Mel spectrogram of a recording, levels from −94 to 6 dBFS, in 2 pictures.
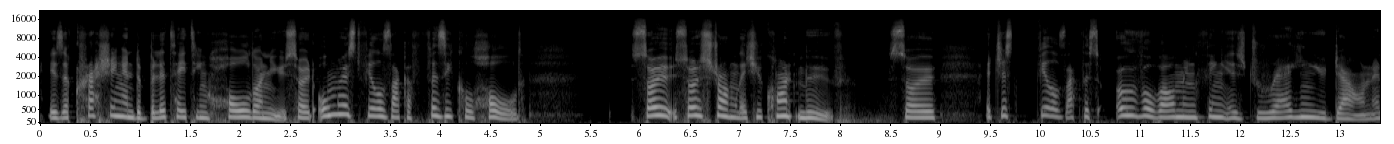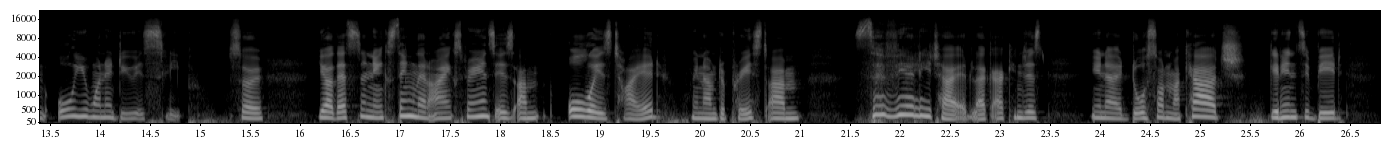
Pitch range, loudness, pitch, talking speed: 195-250 Hz, -41 LUFS, 215 Hz, 170 wpm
